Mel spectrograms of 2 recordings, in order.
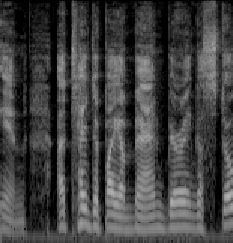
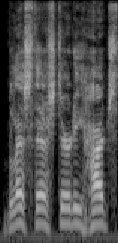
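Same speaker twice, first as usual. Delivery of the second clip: higher and louder, full of wonder at the bells; exultant narration; 5 semitones higher, 5 dB louder than usual. A narrator's reading. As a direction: lift the voice in praise.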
